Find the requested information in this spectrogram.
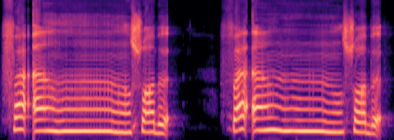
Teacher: Jangan lupa untuk menahan gunnah selama 2 harokat.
